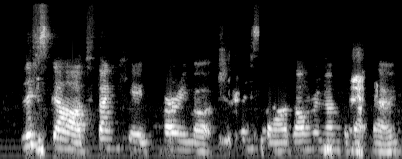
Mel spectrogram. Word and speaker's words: Liskeard: Thank you very much, Liskeard.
